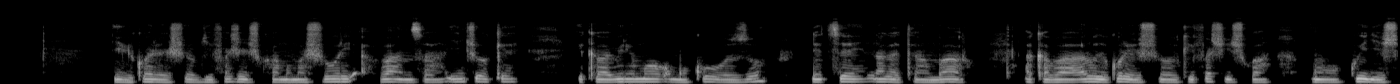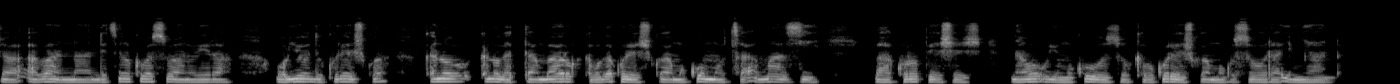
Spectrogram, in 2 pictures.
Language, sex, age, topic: Kinyarwanda, male, 18-24, education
